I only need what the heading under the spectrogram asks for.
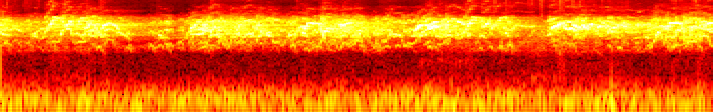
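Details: A natural recording of a large wild duck flock playing on water, used by a hunter as a lure. Busy, high chirping whistles pour out in surges, with louder bursts roughly every second.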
